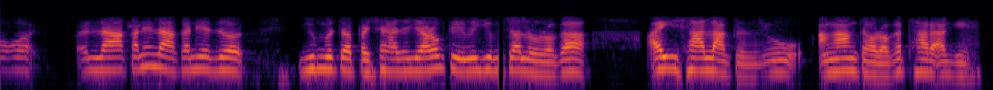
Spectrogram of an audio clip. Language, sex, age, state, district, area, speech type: Manipuri, female, 60+, Manipur, Imphal West, urban, conversation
